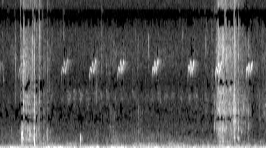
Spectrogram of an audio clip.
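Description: Hands groping in shallow muddy ditch water, with louder splashes about half a second in and again near the end, over a low rumble. A small bird chirps steadily, about two to three short chirps a second.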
